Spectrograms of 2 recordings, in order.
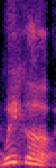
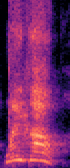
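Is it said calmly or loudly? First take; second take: calmly; loudly. First: It is said calmly and quietly. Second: It is said loudly and aggressively.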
